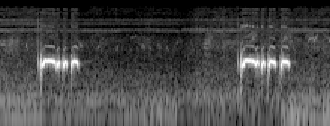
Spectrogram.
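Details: Lure call of a female zebra dove, two identical cooing phrases about two and a half seconds apart, each a drawn-out note then three quick clipped pulses, steady mid pitch, faint low background rumble.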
